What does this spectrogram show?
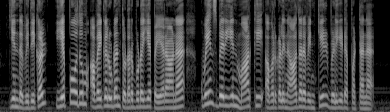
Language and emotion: Tamil, neutral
